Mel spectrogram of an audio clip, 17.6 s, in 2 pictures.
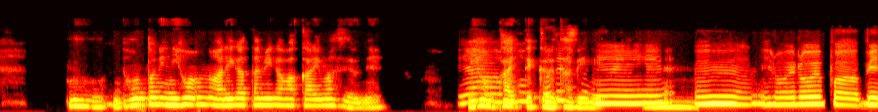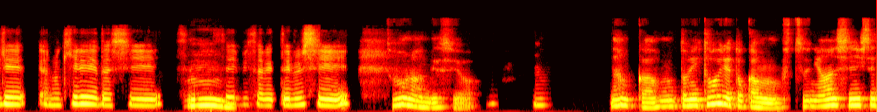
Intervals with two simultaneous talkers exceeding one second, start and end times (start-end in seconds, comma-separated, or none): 4.7-7.0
